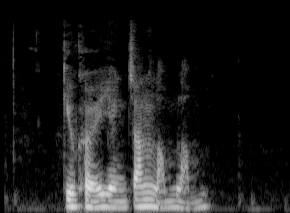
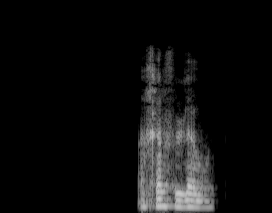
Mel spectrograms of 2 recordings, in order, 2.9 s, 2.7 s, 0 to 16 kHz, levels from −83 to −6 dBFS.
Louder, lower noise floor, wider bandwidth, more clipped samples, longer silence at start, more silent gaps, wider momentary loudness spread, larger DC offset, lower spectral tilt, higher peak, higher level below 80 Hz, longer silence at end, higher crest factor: first, -24 LUFS vs -28 LUFS; second, -60 dBFS vs under -90 dBFS; first, 10.5 kHz vs 7.2 kHz; neither; second, 0.65 s vs 1.4 s; neither; first, 15 LU vs 11 LU; neither; about the same, -7.5 dB/octave vs -7 dB/octave; first, -6 dBFS vs -12 dBFS; first, -50 dBFS vs -68 dBFS; first, 0.8 s vs 0.6 s; about the same, 20 dB vs 22 dB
